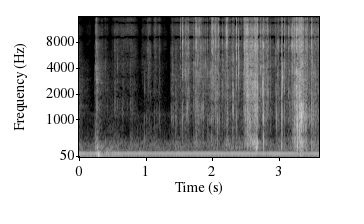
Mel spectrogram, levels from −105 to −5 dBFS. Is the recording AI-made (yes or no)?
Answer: no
